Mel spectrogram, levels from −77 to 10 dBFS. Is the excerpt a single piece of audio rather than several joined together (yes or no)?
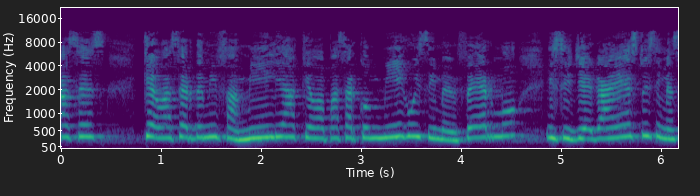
yes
